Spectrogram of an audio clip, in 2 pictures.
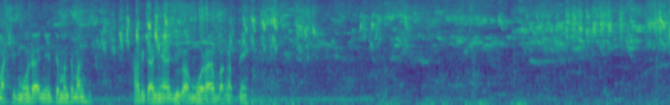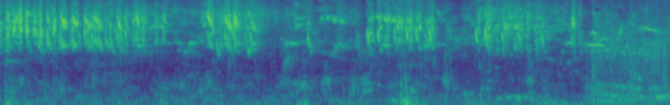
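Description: Many small birds chirp and twitter rapidly close by.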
